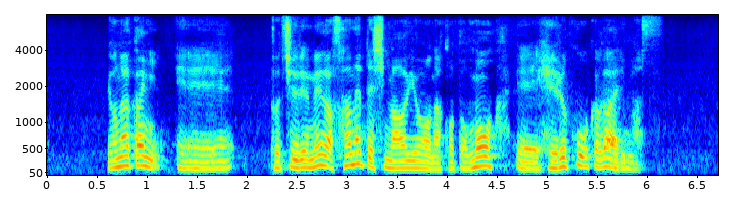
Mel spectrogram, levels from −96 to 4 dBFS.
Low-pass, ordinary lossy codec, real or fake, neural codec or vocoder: none; none; fake; codec, 16 kHz, 4 kbps, X-Codec, HuBERT features, trained on general audio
